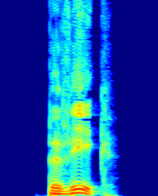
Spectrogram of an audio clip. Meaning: 1. singular imperative of bewegen 2. first-person singular present of bewegen
- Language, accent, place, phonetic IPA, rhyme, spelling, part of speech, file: German, Germany, Berlin, [bəˈveːk], -eːk, beweg, verb, De-beweg.ogg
